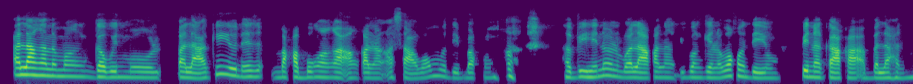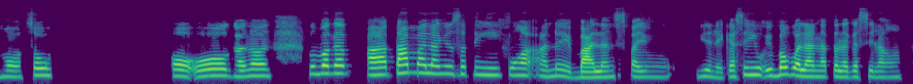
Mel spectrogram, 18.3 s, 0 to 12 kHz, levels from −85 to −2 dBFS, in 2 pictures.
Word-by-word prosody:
alangan 265 -2 +7
namang 215 -2 -6
gawin 195 0 -1
mo 185 -1 -6 0.2
palagi 185 - 0
yun, 230 - -10
eh, 210 +1 -4
baka 195 +2 0
bungangaan 185 -2 -1
ka - - +4
ng 165 0 -7
asawa 170 -1 -4
mo 230 -2 -10
di 175 -2 -11
ba, 175 0 -5
kung 180 +3 -21 0.2
ma - - -2 0.6
sabihin 200 +2 -2
nun, 235 -2 -4
"Wala 185 -2 +4
ka - - -1
ng 180 -2 -11
ibang 185 0 -8
ginawa 185 +2 -4
kundi 185 -6 -3
yung 170 - -15 0.2
pinagkakaabalahan 175 -2 +1
mo," 205 0 -3
so 255 -1 0 1.2
oo 230 +2 +3
ganon 235 +3 +2 0.4
kumbaga, 315 +1 +4 0.2
ah, 265 +1 +7
tama 330 +4 +5
lang 310 -2 +1
yung 300 -2 -5
sa 290 - -3
tingin 265 -2 -5
ko 255 -1 -1
nga 250 - +1
ano, 220 0 -4
eh, 205 - -5
balance 195 +5 +2
pa 220 - -3
yung 195 -1 -13 0.3
yun, 220 -1 -5
eh, 180 - -7
kasi 215 +8 -3
yung 265 - -1
iba 240 +5 +3
wala 240 -5 +5
na 210 -1 -1
talaga 205 -1 -2
silang 195 0 -8
205 Hz, 175 wpm, -23 LUFS, 185-245 Hz, 1.2 s, alangan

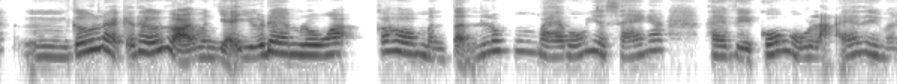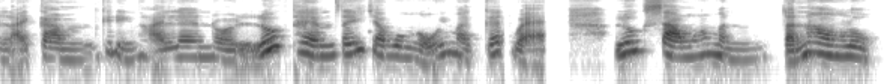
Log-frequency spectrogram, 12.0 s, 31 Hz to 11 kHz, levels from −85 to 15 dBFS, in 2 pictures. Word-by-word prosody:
ừ, 220 -4 -8
cứ 285 +6 +5
là 345 -3 +4
cái - - -1
thứ 295 +5 +4
gọi - - +9
mình 210 -1 -4
dậy 175 - +2
giữa 210 +3 +3
đêm 270 -2 +3
luôn 240 0 +4
á. 265 +1 +3 0.2
Có 305 - -2
hôm 280 -5 +1
mình 200 -4 -7
tỉnh - - +2
lúc 320 +6 -2 0.2
3:00-4:00 225 +7 -1
sáng 230 +3 -5
á, 330 0 -4 0.3
thay 225 -1 -1
vì 195 -4 -3
cố 255 +4 +1
ngủ 210 -6 -3
lại 215 - -3
á 260 - -2
thì 245 -4 -4
mình 190 -3 -13
lại - - -5
cầm 195 -3 -1 0.2
cái 285 - -11
điện 175 -9 -10
thoại - - -3
lên 210 0 -4
rồi 175 -4 -5
lướt 350 +10 +4
thêm 240 -6 +1
tí 260 +7 0
cho 235 - 0
buồn 220 -3 -5
ngủ, - - -3
nhưng 275 - -7
mà 250 - -4
kết 265 +3 -2
quả - - -1 0.4
lướt 290 +4 0
xong 210 -10 +6
á 255 - -6
mình 180 -5 -8
tỉnh 165 +9 +2
hơn 250 -5 +1
luôn. 210 -4 -3
240 Hz, 260 wpm, -22 LUFS, 210-275 Hz, 0.4 s, gọi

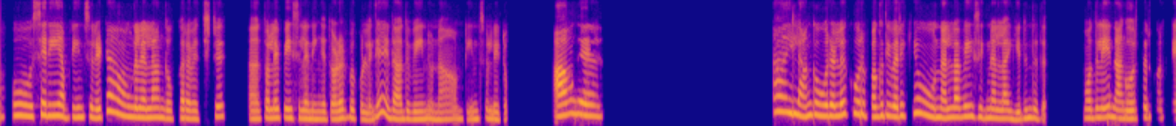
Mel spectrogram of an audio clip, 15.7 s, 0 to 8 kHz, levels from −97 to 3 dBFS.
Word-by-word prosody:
அப்போ, 230 +4 -7 0.3
சரி 275 -2 +3
அப்படின்னு 230 +1 -2
சொல்லிட்டு 220 - +1
அவங்களை 235 -6 +2
எல்லாம் 225 +1 +1
அங்க 205 -3 -1
உக்கார 205 +2 -2
வச்சிட்டு 210 +7 -4 0.4
அ - - 0 0.2
தொலைபேசியில 210 -1 0
நீங்கத் 180 -1 -3
தொடர்பு 200 +3 +1
கொள்ளுங்க. 170 +7 -3
ஏதாவது, 185 -2 0
வேணுன்னா 180 -1 -2 0.2
அப்படின்னு 185 0 -6
சொல்லிட்டோம். 175 -4 -4 0.7
அவங்க 300 +3 +4 2.6
அ, - - 0 0.2
இல்ல, 310 -3 +3
அங்க 280 +2 +1
ஒரு 255 0 +4
அளவுக்கு 280 +5 0
ஒரு 285 - 0
பகுதி 260 +3 +1
வரைக்கும் 275 +6 0 0.2
நல்லாவே 225 +3 +2
சிக்னல்லாம் 200 -3 0
இருந்தது. 200 0 -3 0.6
முதலயே, 220 +3 +1
நாங்க 195 -1 0
ஒருத்தருக்கு 210 +3 -5
ஒருத்தர் 195 -2 -7
210 Hz, 130 wpm, -22 LUFS, 195-240 Hz, 2.6 s, அவங்க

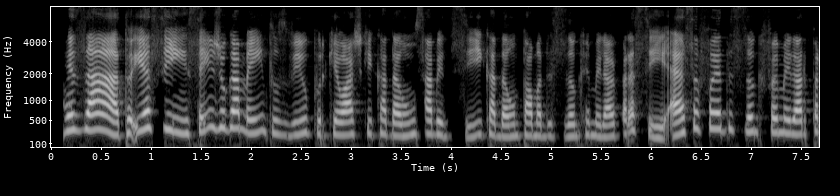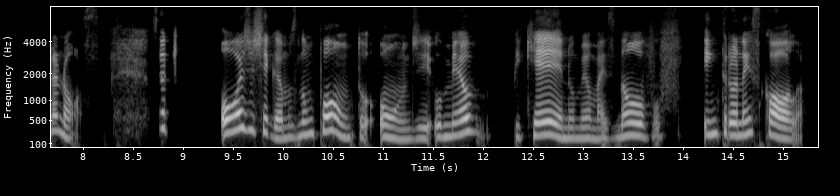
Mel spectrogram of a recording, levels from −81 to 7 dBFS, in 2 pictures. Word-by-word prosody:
Exato. 310 -6 +7
E, 315 - +5
assim, 325 -7 +3
sem 290 +9 -2
julgamentos, 295 -8 +1
viu, 240 +5 -4
porque 245 -1 -6
eu 230 - +2
acho 235 0 +2
que 255 - -8
cada 235 -3 -1
um 235 +3 -5
sabe 245 -1 -1
de 205 0 -19
si, 210 +5 -5
cada 225 -4 -1
um 210 - -5
toma 220 0 -1
a - - -4
decisão 210 0 -7
que 235 - -13
é - - -9
melhor 205 -1 -1
pra - - -1
si. 195 -13 -4
Essa 270 +9 +3
foi 340 +1 0
a - - +3
decisão 305 -3 -5
que - - -17
foi 275 - -2
melhor 250 -2 +1
pra 290 +4 -3
nós. - - -10 0.5
Só 340 - -3
que 335 - -14 0.4
hoje 310 +4 +3
chegamos 195 -9 -4
num 235 +4 -6
ponto 265 -8 -1
onde 175 -2 -5
o 200 - -5
meu 250 +7 -1 0.3
pequeno, 210 -2 +3
o - - -12
meu 180 0 -7
mais 170 +1 -11
novo, 215 0 -2
fo - - -20 0.2
entrou 240 -1 -1
na 230 - -2
escola. 210 -10 +1
240 Hz, 205 wpm, -23 LUFS, 210-285 Hz, 0.5 s, Exato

